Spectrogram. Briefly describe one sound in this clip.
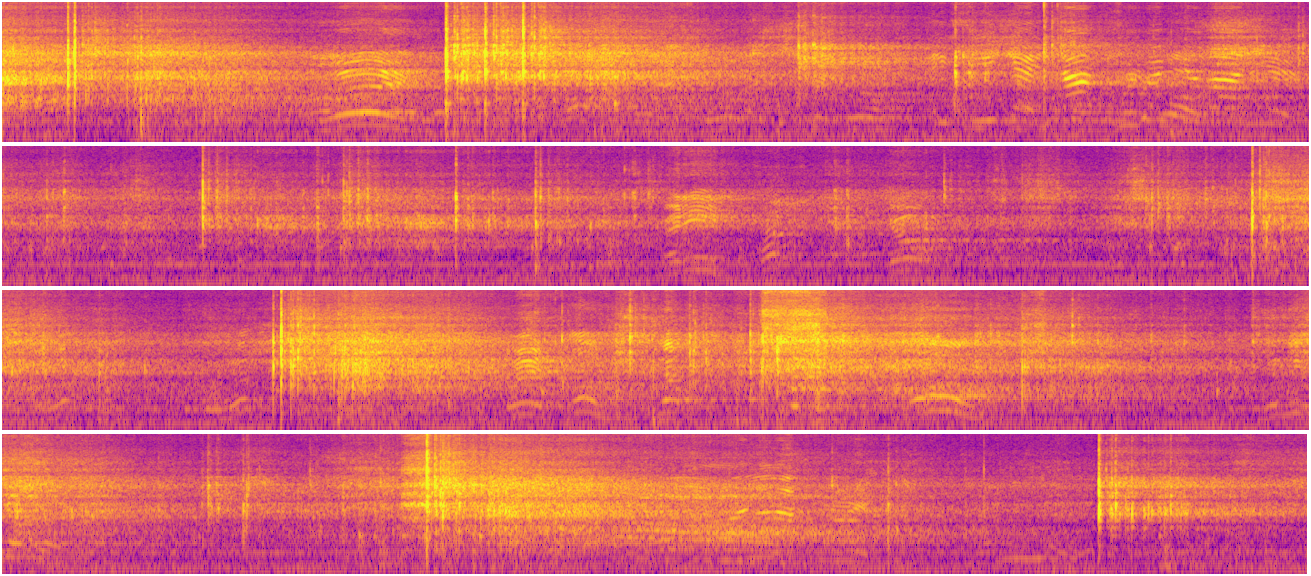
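Pucks smack off sticks and a goalie's pads in a large echoing rink.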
